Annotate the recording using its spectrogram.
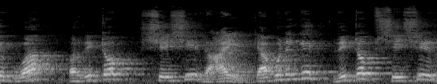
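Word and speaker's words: certiorari: यहां पर दोनों आर साइलेंट है, सी आर और टी आई ओ आर दोनों आर साइलेंट है, आखिरी आर है, यानी शर्टी और राय बोलने के बजाय हम शेषे राय बोलते हैं और इंग्लिश हिंदी में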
